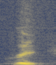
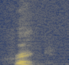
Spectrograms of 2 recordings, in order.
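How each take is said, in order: First: The word has a long vowel, like 'seek'. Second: The word has a short vowel, like 'kick'. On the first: The speaker calls it wrong. "not creek" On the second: The speaker calls it right. "the pronunciation was crick"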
